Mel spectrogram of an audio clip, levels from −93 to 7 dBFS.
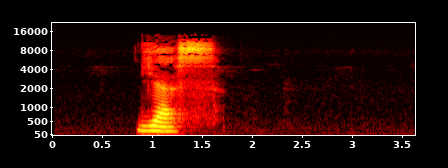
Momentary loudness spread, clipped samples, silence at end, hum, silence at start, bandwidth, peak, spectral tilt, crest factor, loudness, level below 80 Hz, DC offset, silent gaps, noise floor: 14 LU; under 0.1%; 2 s; none; 0.85 s; 14.5 kHz; -2 dBFS; -3.5 dB/octave; 20 dB; -16 LUFS; -58 dBFS; under 0.1%; none; -71 dBFS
